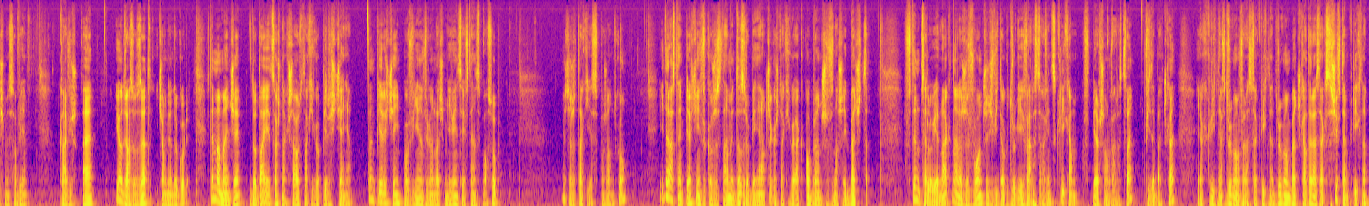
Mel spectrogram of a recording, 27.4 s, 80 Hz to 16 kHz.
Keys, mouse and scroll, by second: 1.2 e, 10.2-12.2 middle drag, 12.7 Tab, 14.9 z, 16.1-18.9 middle drag, 22.1-23.9 drag, 24.3-26.1 drag.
